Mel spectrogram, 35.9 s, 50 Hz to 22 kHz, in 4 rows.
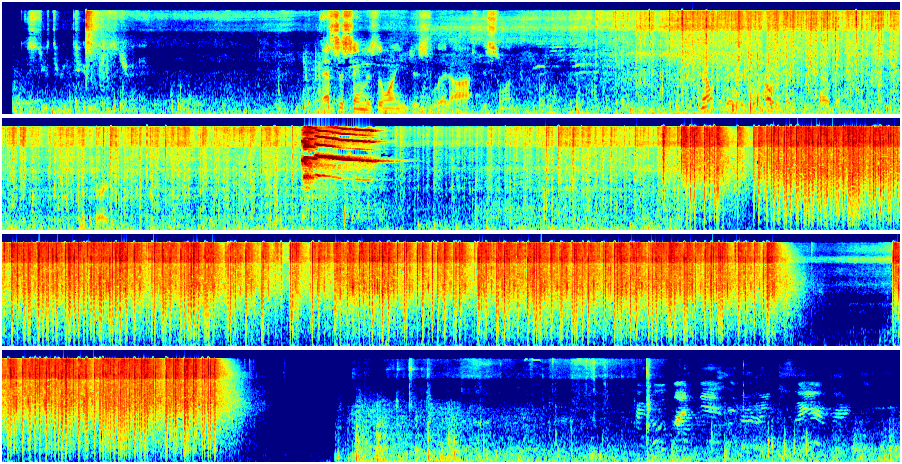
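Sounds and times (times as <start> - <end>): fireworks hissing and crackling: 0.2 - 29.5, 30.3 - 35.9
whistle falling in pitch: 12.0 - 13.0.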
